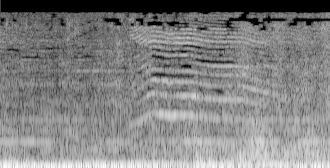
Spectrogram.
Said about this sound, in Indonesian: ada suara... bayi yang menangis. Iya, sangat jelas. Tepat di belakangku.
